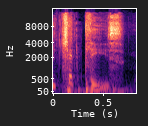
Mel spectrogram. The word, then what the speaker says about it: CHKPLZ: Ça s'appelle Check Please. Check Please. – On est à Montréal, là, hein? Ouais. En français, s'il vous plaît. – C-H-K-P-L-Z.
